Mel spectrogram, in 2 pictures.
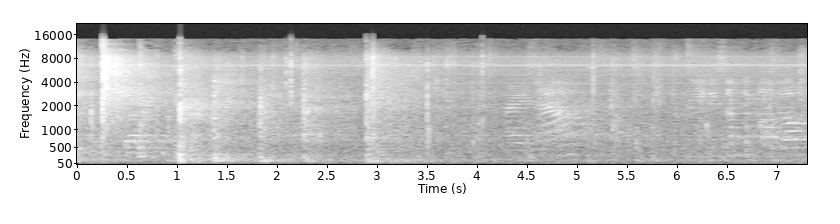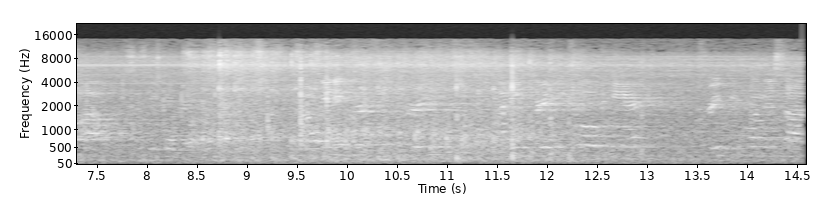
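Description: A few sharp thuds of a volleyball being hit and bouncing on a hardwood gym floor in the first three seconds. Background chatter of voices follows.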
